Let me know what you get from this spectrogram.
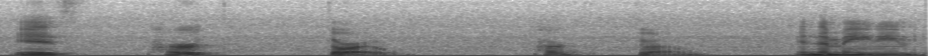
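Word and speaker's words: Perthro: So the pronunciation is perth throw.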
